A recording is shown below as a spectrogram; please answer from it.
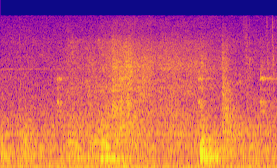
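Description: Faint scraping of a tray being slid into a nine-tray food dehydrator, with a light knock about one and a half seconds in.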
